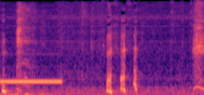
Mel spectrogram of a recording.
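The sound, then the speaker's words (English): Telephone call being dialed to a cell phone: a steady tone lasting about a second, then three short, separate beeps, and a brief faint sound near the end. “Want to call my cell phone? Yeah. All right, call it. I just want to make sure it works”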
